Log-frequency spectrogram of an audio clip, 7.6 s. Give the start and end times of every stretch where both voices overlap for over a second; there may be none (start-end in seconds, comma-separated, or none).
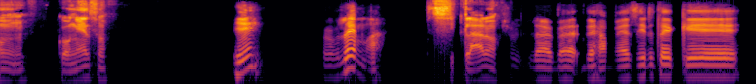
none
